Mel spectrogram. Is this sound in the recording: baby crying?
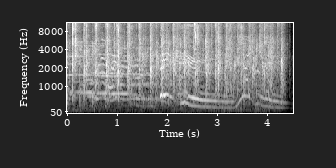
no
